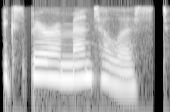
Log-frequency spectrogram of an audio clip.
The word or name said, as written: experimentalist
